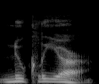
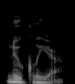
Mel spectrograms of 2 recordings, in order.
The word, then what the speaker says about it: nuclear: Say nucleus first. Nucleus. You can say that, right? Now just change the ending, nuclear, nuclear. The CL stays together as a cluster in the second syllable.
